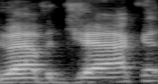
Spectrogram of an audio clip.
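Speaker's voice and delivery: loud, put-on New England accent. Retelling a man's question to him, in a new england accent. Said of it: "in that New England accent".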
